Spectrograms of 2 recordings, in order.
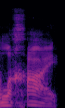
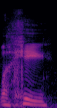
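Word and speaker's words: Lehi: Nazi Germany and the Lahai, right? I can pull any amount of Israelis from Israeli. Ah, shit. I've been pronouncing it Lahi. I guess it's Lahai.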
